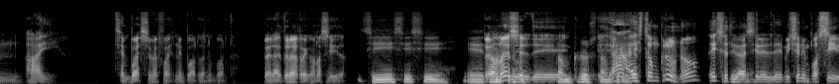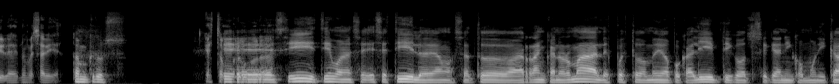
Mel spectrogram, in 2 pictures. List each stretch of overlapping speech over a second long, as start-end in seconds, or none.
4.8-6.5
